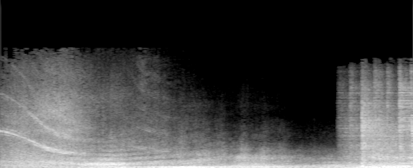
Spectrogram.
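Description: A whooshing transition sound effect: a swelling rush of noise with a whistle falling in pitch over about the first second, then a low rumble. Music with drums comes in near the end.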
